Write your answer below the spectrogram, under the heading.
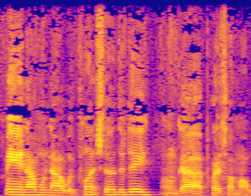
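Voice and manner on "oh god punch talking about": ordinary delivery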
